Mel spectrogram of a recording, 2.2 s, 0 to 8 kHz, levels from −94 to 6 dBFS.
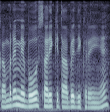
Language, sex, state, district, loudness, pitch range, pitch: Hindi, male, Karnataka, Bangalore, -14 LUFS, 140-170 Hz, 155 Hz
